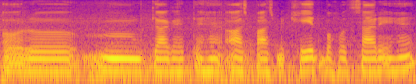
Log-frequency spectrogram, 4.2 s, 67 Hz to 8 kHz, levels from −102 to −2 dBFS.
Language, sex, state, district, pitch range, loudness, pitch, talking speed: Hindi, male, Madhya Pradesh, Katni, 140-145 Hz, -14 LUFS, 145 Hz, 170 wpm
